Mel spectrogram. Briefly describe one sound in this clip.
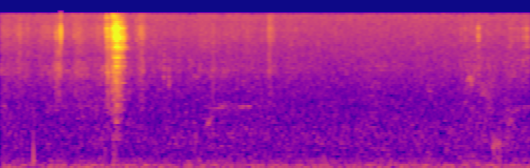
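A cloth sheet rustles.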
